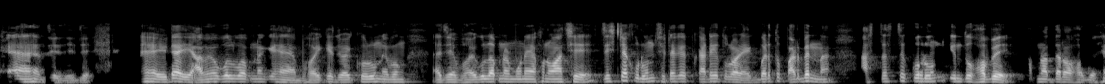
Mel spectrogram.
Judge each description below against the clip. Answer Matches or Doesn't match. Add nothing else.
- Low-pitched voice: Matches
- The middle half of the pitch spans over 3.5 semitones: Doesn't match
